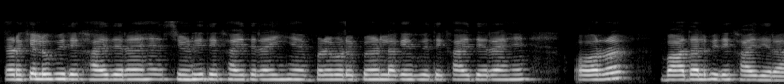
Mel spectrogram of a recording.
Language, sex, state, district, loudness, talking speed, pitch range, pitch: Hindi, female, Chhattisgarh, Sukma, -15 LUFS, 205 wpm, 225-230 Hz, 225 Hz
